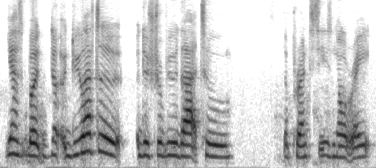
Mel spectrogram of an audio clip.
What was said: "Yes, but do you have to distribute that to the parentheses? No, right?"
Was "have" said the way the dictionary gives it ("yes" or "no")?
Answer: no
